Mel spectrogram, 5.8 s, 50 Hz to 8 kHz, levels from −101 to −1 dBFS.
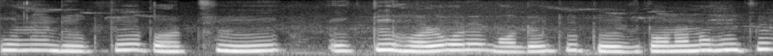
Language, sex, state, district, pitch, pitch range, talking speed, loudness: Bengali, female, West Bengal, Jhargram, 250 Hz, 235-280 Hz, 105 wpm, -12 LUFS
